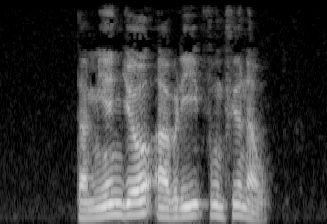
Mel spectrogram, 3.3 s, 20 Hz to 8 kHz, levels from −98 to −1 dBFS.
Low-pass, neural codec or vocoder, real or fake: 7.2 kHz; none; real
